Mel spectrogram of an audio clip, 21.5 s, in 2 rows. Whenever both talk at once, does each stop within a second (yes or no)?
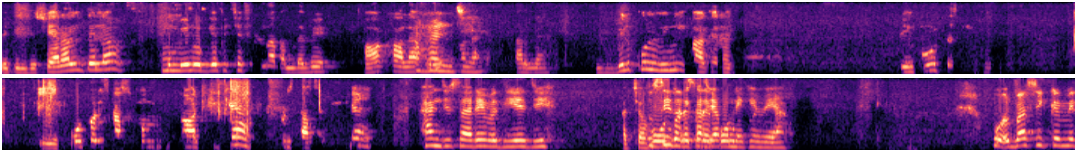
no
